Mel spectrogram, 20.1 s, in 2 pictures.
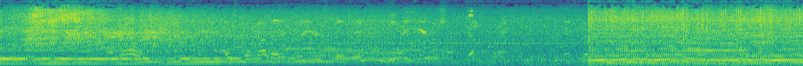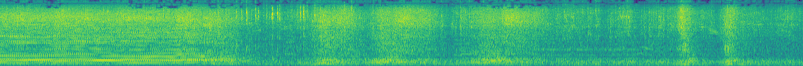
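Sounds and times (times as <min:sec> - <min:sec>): drag racing engines revving: 0:00.0 - 0:20.0.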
